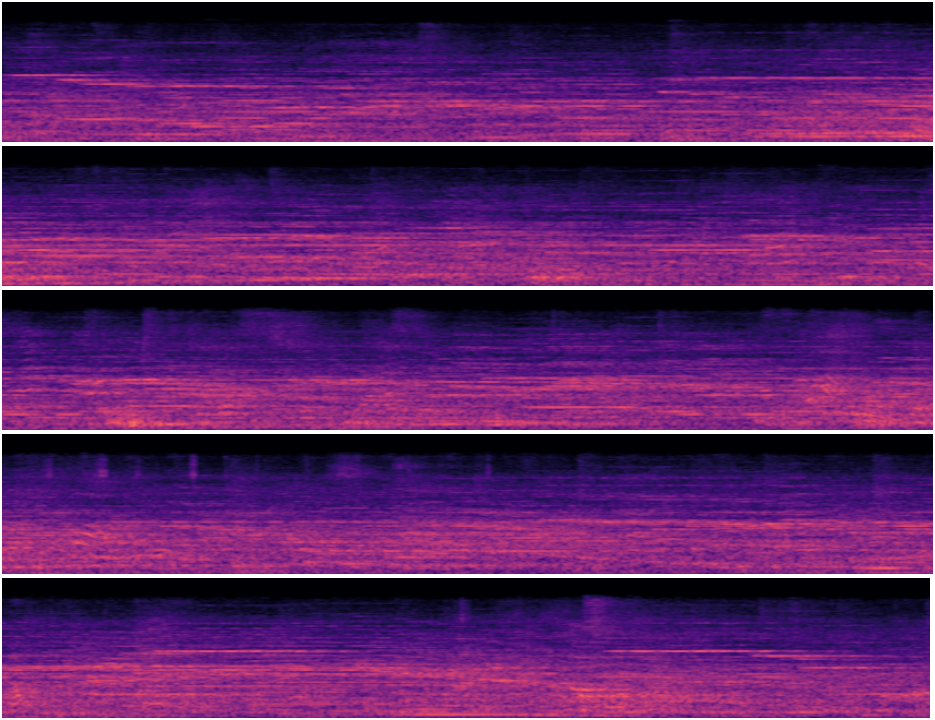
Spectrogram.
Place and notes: Ein studentisches Orchesters stimmt seine Instrumente. Es klingt.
